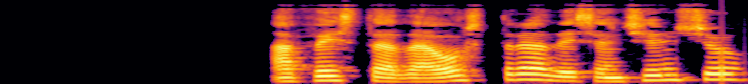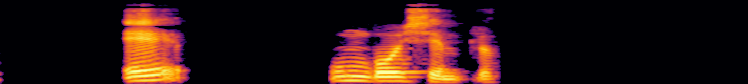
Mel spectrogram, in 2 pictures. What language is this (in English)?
Galician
